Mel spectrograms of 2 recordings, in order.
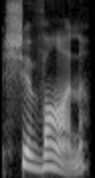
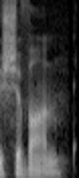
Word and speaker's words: Siobhan: Sure, Shiavan, pronounced Shivan. Siobhan. Nice to meet you, Siobhan.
